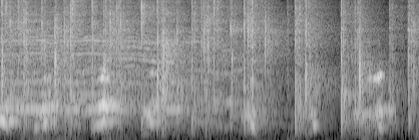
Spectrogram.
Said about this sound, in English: I would turn on my applause. I don't think I have. Let's see. Oh.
